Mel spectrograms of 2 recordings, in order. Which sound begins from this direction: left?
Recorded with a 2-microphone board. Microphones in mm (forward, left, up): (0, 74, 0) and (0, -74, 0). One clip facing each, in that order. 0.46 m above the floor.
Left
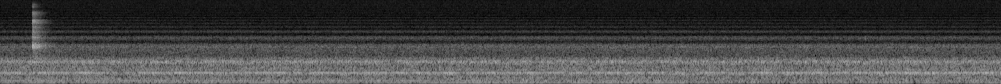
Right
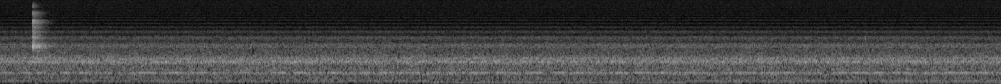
A finger snap, at 0.3 s.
